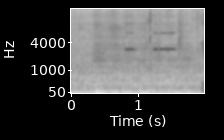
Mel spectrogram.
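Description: AlcoPatrol PT100P handheld breath analyzer beeping: a short high beep about a second in, then a longer one about half a second later.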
